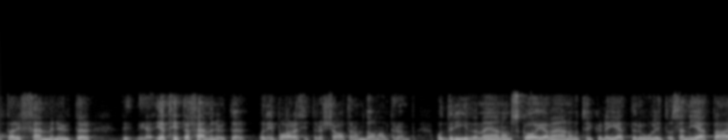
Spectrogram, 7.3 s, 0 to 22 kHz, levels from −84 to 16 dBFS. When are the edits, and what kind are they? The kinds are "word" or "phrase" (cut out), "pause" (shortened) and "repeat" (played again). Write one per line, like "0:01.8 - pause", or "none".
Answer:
none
